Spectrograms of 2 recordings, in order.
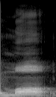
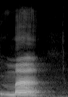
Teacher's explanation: wa dia tipis, ma juga tipis, nggak boleh mo, itu tebal kalau mo, tapi ma.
